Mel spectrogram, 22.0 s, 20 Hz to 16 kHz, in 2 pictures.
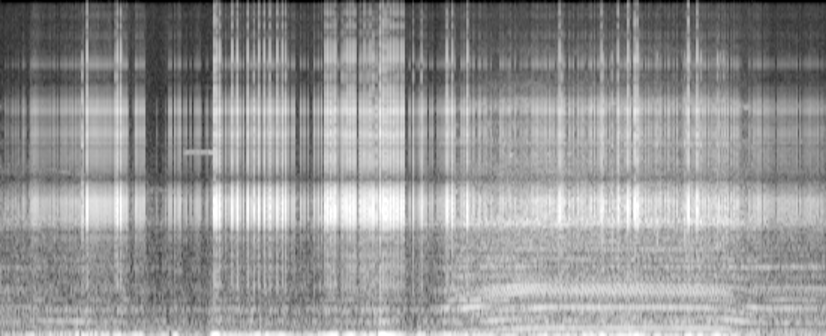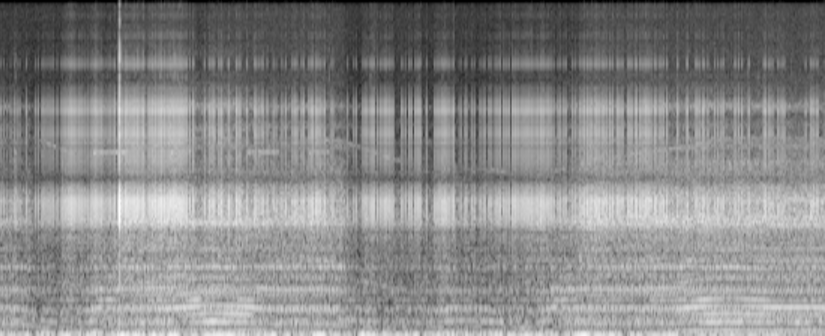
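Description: Cummins diesel engine of a Ram 2500 plow truck, revving up and holding for a few seconds about six seconds in, then easing off, with shorter rev-ups later. A steady hiss runs underneath, and there are scattered clicks and knocks in the first few seconds.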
